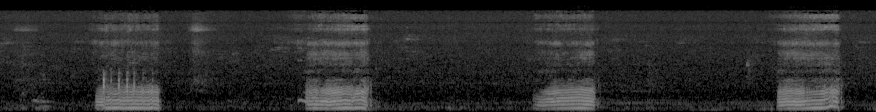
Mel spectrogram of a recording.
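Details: French bulldog snoring while asleep, four droning harmonic snores of about a second each, repeated roughly every three and a half seconds with quiet breaths between, in a small indoor room.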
